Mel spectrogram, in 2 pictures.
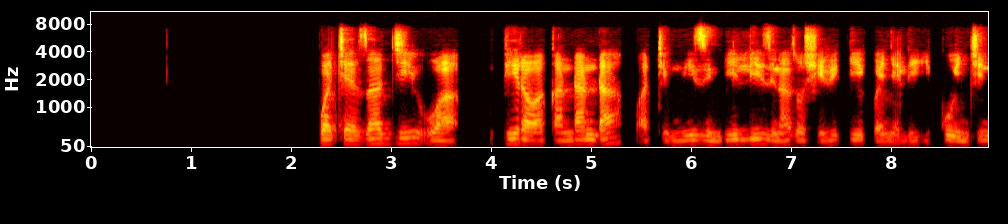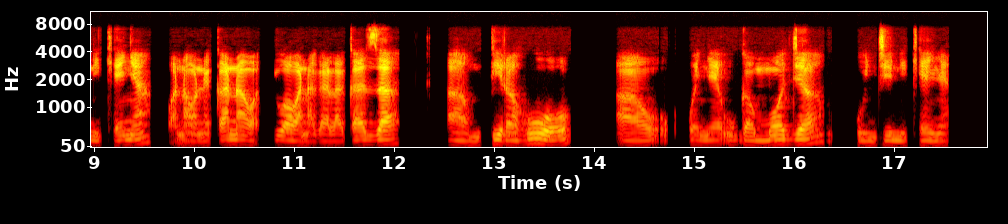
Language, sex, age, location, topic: Swahili, male, 25-35, Nakuru, government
